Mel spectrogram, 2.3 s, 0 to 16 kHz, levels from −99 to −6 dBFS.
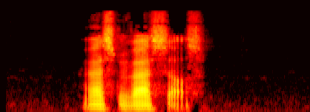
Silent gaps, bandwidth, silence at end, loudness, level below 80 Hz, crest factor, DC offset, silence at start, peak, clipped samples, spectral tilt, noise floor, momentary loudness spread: none; 11.5 kHz; 0.8 s; -31 LUFS; -54 dBFS; 26 dB; under 0.1%; 0.6 s; -10 dBFS; under 0.1%; -3.5 dB/octave; -82 dBFS; 13 LU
